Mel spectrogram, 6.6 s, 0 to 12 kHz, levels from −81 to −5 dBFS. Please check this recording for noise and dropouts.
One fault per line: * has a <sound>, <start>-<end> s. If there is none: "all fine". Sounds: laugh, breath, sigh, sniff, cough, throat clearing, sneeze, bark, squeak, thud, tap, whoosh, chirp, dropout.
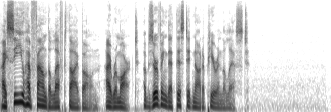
all fine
